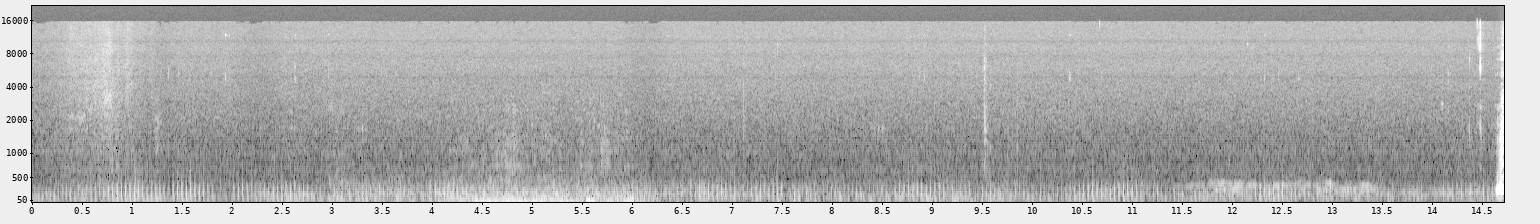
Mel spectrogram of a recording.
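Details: Orange tabby house cat purring while cuddling against its owner on a windy winter day, recorded indoors on an iPhone: a steady, low, rumbling purr pulsing continuously throughout, with a brief quiet voice at the very end.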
